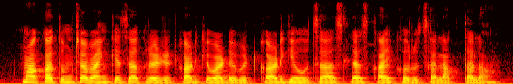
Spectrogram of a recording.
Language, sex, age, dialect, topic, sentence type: Marathi, female, 25-30, Southern Konkan, banking, question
